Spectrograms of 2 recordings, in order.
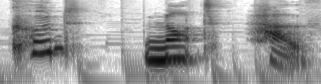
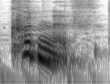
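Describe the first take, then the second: First: Each word is said fully and separately. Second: The words are run together in a contraction.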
